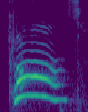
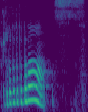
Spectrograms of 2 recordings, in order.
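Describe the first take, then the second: First: FRANCE high and drawn out, falling at the end; playful put-on pronunciation. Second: FRANCE with a long rolled French R; playful French pronunciation. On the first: Streamer echoing a viewer's country France, playfully high. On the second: Pretend. Streamer echoing a viewer's country France, R playfully rolled. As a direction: roll the R hard in FRANCE, pitched up.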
